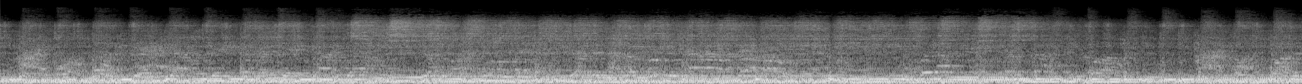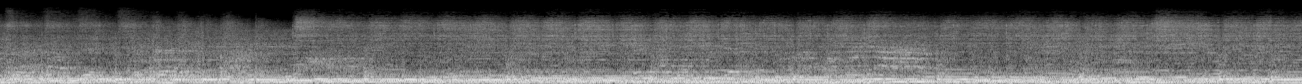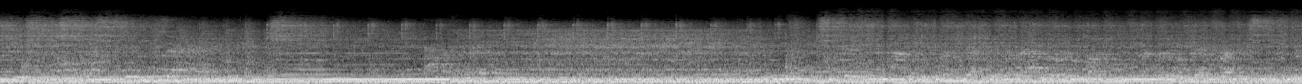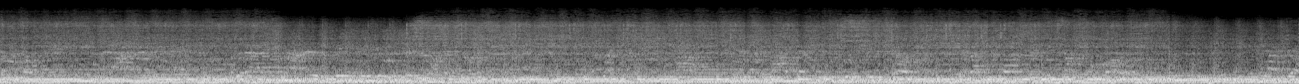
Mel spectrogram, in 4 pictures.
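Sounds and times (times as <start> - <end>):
bass guitar: 0.0 - 52.0
distorted electric guitars: 0.0 - 52.0
drums: 0.0 - 52.0
shouted vocals: 19.3 - 22.8.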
